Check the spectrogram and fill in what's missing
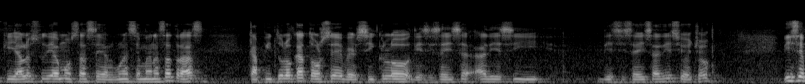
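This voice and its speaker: A male pastor preaching a sermon and praying, animated and emphatic, acting out voices and sounds. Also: medium pitch, highs cut off, slight background noise. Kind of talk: sermon and prayer.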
